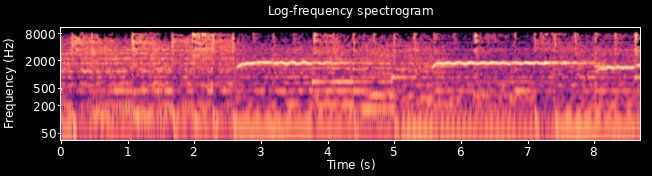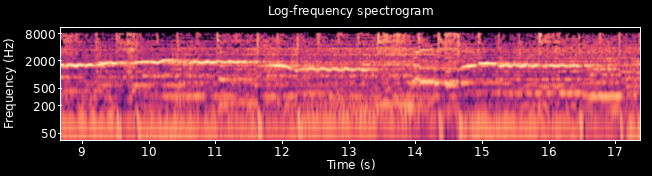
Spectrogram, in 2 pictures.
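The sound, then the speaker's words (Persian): A clear whistled melody floats above a full instrumental backing, the sustained notes gliding up and down in long phrases. No one speaks. “خیلی علاقه مندن به استفاده از سوت توی کاراشون.”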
